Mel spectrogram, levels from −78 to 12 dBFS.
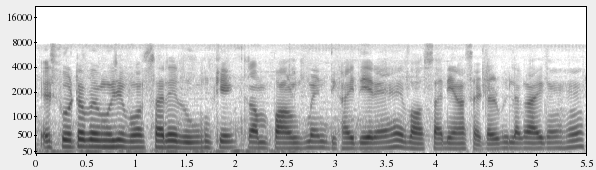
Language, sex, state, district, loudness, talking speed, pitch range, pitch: Hindi, male, Madhya Pradesh, Katni, -15 LUFS, 230 wpm, 145-170 Hz, 155 Hz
